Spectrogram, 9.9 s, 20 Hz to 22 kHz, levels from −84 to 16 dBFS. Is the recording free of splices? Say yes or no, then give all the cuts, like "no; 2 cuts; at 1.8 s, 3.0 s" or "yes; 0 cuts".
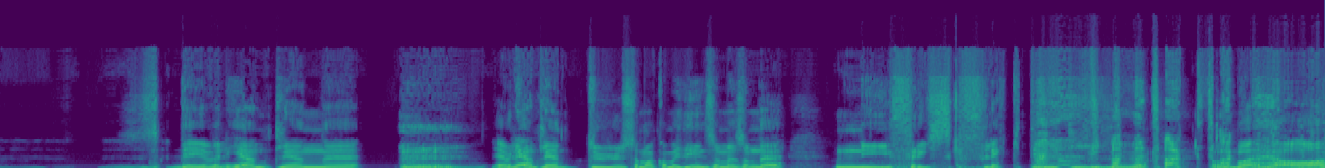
yes; 0 cuts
